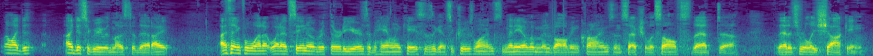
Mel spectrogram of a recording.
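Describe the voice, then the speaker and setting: An older man answers from a remote studio, measured and halting, often restarting his sentences. His voice is low and mellow, with a faint hiss under it. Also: steady tone, low-quality recording. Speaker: maritime injury lawyer. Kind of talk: remote news interview.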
